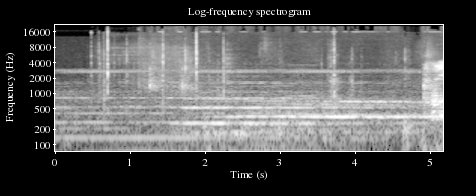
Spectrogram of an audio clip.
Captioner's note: tape whirring; recorder clicks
